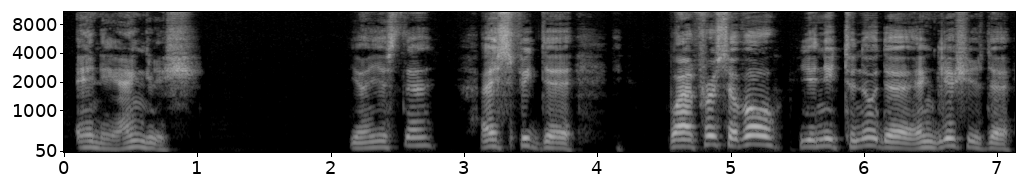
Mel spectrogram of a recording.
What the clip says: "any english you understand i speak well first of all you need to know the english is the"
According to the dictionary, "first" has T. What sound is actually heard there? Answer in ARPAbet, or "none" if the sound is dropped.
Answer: T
